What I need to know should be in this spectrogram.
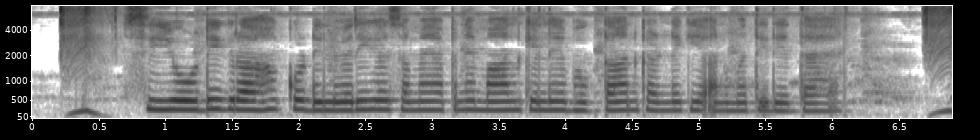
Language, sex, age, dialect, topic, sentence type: Hindi, female, 18-24, Kanauji Braj Bhasha, banking, statement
